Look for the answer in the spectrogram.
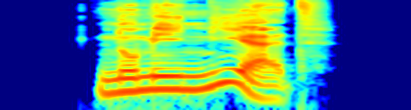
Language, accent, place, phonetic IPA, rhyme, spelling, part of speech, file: German, Germany, Berlin, [nomiˈniːɐ̯t], -iːɐ̯t, nominiert, verb, De-nominiert.ogg
- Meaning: 1. past participle of nominieren 2. inflection of nominieren: third-person singular present 3. inflection of nominieren: second-person plural present 4. inflection of nominieren: plural imperative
